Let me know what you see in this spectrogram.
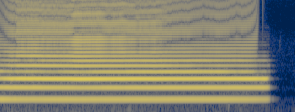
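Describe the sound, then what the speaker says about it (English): A single sustained trumpet B flat, fingered with the first valve down, held loud and steady for about five seconds before stopping cleanly, with nothing else heard. "We finger this B flat with the first valve down."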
